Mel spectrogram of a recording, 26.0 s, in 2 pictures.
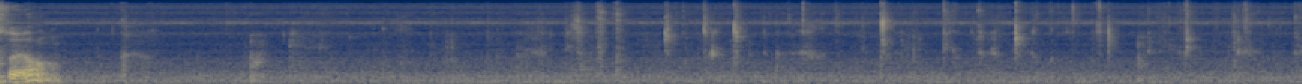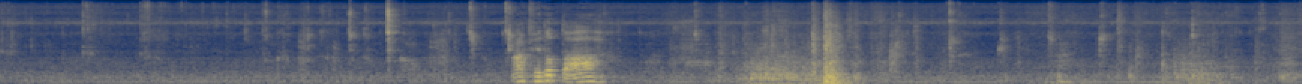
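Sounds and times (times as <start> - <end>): open-mouthed chewing and lip-smacking: 5.6 - 18.2.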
